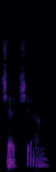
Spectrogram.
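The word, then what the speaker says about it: Czechia: Chetchia. Okay, Chetcha.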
